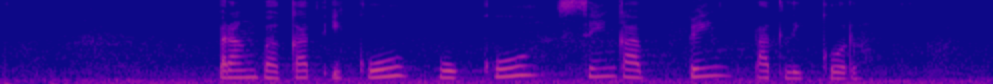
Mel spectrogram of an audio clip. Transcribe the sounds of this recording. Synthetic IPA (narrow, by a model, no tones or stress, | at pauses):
pɾaŋb̥a̤kat̪ikuwukusɪŋka | b̥ɪŋpat̪likʊr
